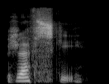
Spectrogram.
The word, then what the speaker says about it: Rzewski: Speaking of the mispronunciation of names, I believe the composer's name is Zhevsky, Frederick Zhevsky, R-Z-E-W-S-K-I. And his Frederick is without a K on the end.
